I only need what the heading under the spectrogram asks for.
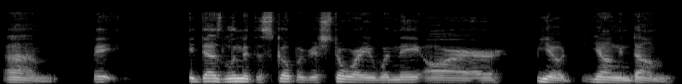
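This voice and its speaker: A man's voice: on the low side, takes it slowly, darkish tone. A man speaking casually as a podcast host and author, in a rambling, conversational storytelling way.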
